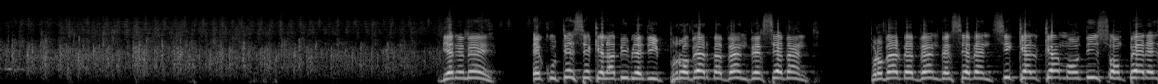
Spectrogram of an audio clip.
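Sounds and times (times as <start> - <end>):
congregation applauding during a sermon: 0.0 - 5.0
speech: 4.4 - 11.5.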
